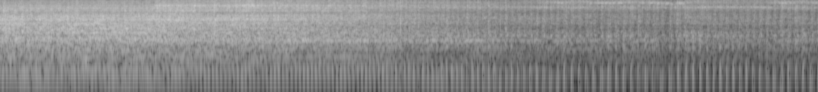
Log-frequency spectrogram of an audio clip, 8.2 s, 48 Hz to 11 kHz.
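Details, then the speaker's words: 1998 Craftsman LT1000 lawn tractor, about 28 years old, with key switch and possibly carburetor issues: slow, lumpy chuffing sagging to an uneven plod; rough, very low idle. "Um and it doesn't want to idle perfectly. Although it does sound like the idle is very low."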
